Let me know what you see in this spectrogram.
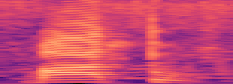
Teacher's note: ciri-ciri agak tinggi belakang bulat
